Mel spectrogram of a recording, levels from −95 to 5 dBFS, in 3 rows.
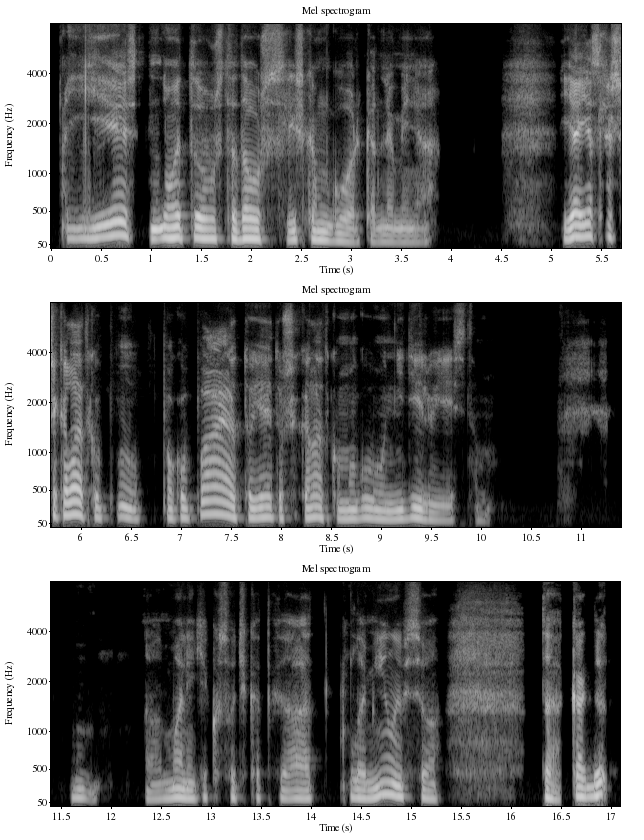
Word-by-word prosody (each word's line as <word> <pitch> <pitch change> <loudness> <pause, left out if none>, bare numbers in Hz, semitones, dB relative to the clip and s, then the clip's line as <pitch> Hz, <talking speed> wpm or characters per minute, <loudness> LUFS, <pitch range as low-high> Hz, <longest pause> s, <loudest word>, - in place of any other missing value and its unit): Есть, 140 +6 +2
но 140 +3 +6
это 145 0 +3
уж, 130 -1 +4
тогда 130 0 +4
уж, 125 -2 +4
слишком 115 -1 0
горько 95 -3 -4
для 90 +1 -5
меня. 85 0 -8 1.2
Я 140 +5 +7
если 160 0 +3
шоколадку, 165 -3 +2
п 130 - -26
ну, 130 -5 -3 0.2
покупаю, 140 +7 0
то 130 +1 -4
я 135 +2 +2
эту 135 -1 -4
шоколадку 130 -2 -4
могу 120 +1 -1
неделю 115 +1 -1
есть 95 0 -10
там. 90 -2 -24 1.5
М. 115 -6 -8 0.4
Э, - - -10
маленький 110 +3 -2
кусочек 120 -1 -10
отка 110 0 -6 0.3
отломил 120 +8 +1
и 135 - +3
всё. 110 -6 -6 1.0
Так, 100 -6 +1
когд 135 +4 +4
125 Hz, 120 wpm, -22 LUFS, 110-135 Hz, 1.5 s, Я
